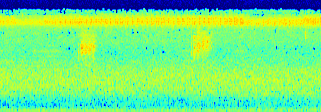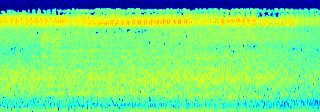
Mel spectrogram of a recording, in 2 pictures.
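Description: Insects, crickets or bush crickets, chirring in a high, steady, finely pulsing chorus throughout. It sits over a continuous rush of outdoor background noise with a low wind rumble. A few short, higher chirps come about two, four and seven seconds in.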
